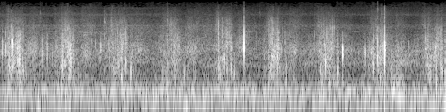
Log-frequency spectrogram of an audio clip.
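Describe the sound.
Footsteps of a person walking outdoors, a steady run of many crunchy, scuffing steps at an even pace, with a few sharper, louder footfalls standing out and no talking.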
